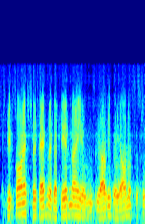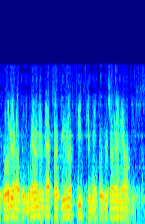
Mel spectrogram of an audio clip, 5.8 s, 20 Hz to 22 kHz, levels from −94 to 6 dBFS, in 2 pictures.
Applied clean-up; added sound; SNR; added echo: neural separator model SepFormer DNS4.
